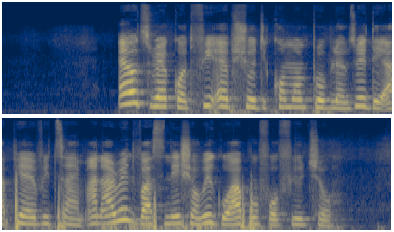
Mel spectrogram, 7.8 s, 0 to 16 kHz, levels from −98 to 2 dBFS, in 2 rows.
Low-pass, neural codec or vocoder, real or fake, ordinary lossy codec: 14.4 kHz; none; real; none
